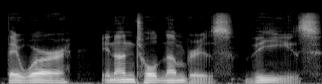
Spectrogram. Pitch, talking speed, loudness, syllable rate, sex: 90 Hz, 95 wpm, -16 LUFS, 3.8 syllables/s, male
